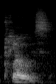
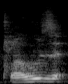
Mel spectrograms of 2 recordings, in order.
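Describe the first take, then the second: First: The final consonant is an s sound. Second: The final consonant is a z sound. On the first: The speaker calls it wrong. "instead of close" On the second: The speaker calls it right. "So we have close"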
